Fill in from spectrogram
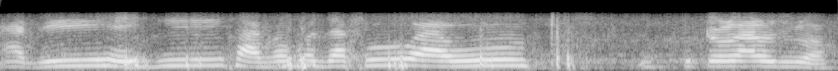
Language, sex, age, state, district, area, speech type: Odia, female, 45-60, Odisha, Angul, rural, conversation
